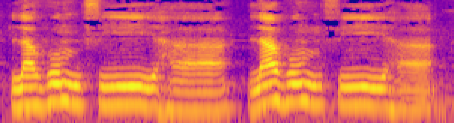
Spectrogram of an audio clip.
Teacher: মিম সাকিন ইজহার হচ্ছে যে বা ও মিম ব্যতীত অন্য হরফ আসলে, অর্থাৎ মিম সাকিনের পরে যদি বা ও মিম ছাড়া অন্য হরফ আসে তাহলে তাকে মিম সাকিনের ইজহার বলা হবে। আর মিম সাকিনের ইজহার তথা স্পষ্ট করে পড়তে হবে, অর্থাৎ এখানে গুণনা আদায় করা যাবে না, গুণনা আদায় না করে পড়তে হবে।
